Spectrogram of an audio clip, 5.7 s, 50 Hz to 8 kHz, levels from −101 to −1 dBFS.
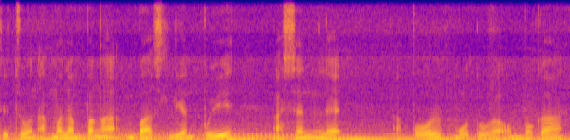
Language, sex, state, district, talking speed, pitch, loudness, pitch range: Mizo, male, Mizoram, Aizawl, 190 wpm, 115 Hz, -18 LUFS, 105-165 Hz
